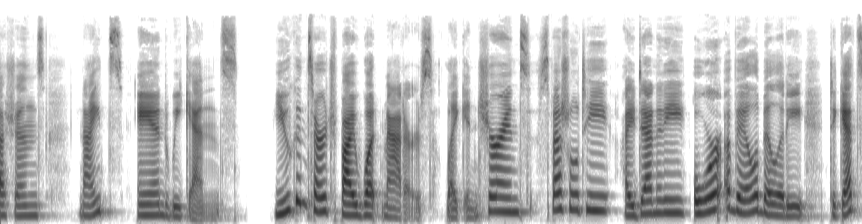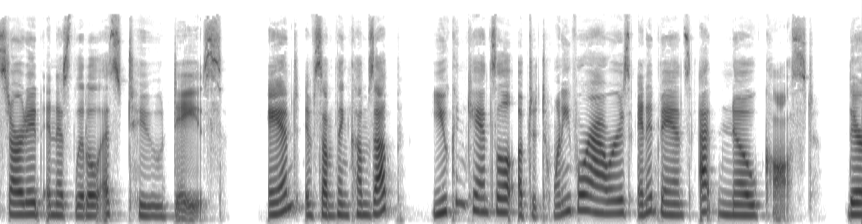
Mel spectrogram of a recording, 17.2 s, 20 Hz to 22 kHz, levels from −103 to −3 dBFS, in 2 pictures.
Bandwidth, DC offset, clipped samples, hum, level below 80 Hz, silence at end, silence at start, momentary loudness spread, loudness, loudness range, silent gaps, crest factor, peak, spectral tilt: 16.5 kHz; under 0.1%; under 0.1%; none; -88 dBFS; 0 s; 0 s; 11 LU; -31 LUFS; 3 LU; 2.47-2.70 s, 10.91-11.21 s, 16.88-17.08 s; 24 dB; -8 dBFS; -3.5 dB/octave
